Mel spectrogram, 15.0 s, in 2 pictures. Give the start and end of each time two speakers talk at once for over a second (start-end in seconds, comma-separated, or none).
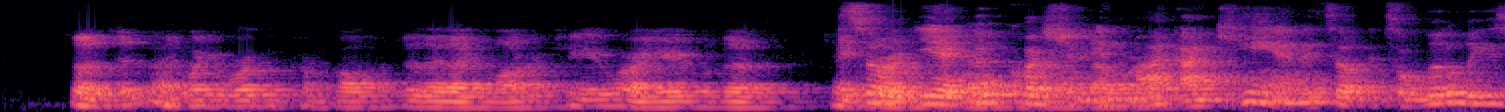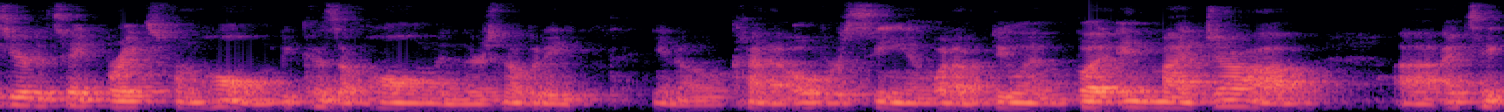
4.2-5.7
